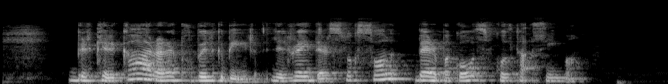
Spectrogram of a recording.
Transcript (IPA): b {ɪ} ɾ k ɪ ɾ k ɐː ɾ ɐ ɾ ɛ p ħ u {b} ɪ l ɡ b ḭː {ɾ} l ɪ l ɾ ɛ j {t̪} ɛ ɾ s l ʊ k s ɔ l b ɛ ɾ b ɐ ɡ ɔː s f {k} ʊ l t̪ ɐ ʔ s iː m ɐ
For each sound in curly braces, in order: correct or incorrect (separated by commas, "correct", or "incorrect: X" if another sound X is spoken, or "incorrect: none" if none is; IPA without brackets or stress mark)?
correct, correct, correct, incorrect: d̪, correct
